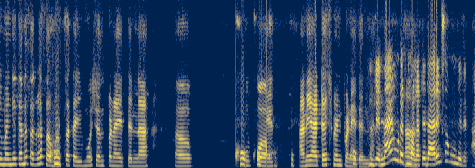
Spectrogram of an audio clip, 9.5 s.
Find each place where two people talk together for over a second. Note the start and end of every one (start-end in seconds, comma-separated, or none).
none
